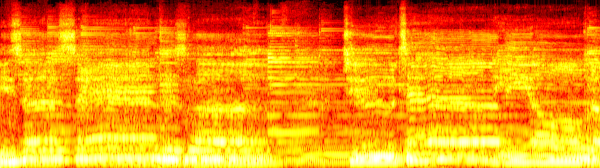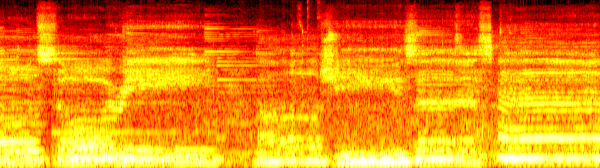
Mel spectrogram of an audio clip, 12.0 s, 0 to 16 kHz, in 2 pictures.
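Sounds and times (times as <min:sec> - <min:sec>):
men singing together: 0:00.0 - 0:12.0
strummed acoustic guitars: 0:00.0 - 0:12.0.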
